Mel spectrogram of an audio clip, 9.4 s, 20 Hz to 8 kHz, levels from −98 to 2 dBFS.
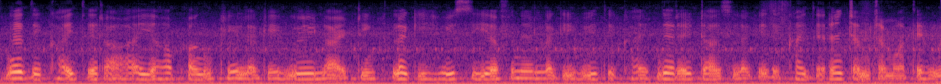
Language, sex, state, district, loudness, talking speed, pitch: Hindi, female, Chhattisgarh, Raigarh, -27 LUFS, 190 wpm, 205 Hz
